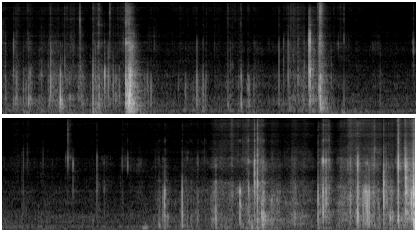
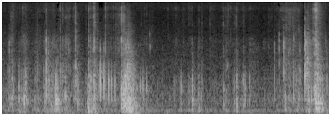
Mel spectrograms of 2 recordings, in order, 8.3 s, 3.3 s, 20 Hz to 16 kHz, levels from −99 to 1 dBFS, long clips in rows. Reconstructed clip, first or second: first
